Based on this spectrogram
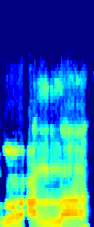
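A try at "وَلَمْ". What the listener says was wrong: আল্লাহ না, আমি কি ওয়াল ল, আল্লাহ কেন, এখানে হামজা আছে নাকি?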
